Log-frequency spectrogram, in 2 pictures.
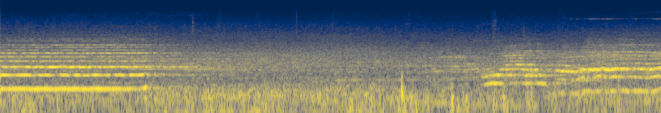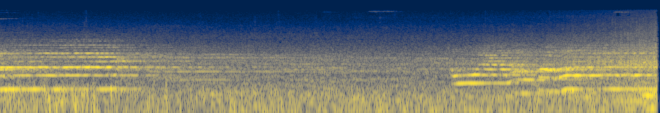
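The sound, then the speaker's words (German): A muezzin's amplified call to prayer: a single male voice sings long, sustained, melismatic phrases that waver and bend in pitch, separated by pauses, over a steady background murmur of street noise. “Dann ruft dir der Muezzin fünfmal am Tag zum Gebet und das hört sich so an.”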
